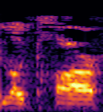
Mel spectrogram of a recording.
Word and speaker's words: Lothar: But Lothar. It's actually Lothar, but we pronounce the T-H, they don't. It becomes hard.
